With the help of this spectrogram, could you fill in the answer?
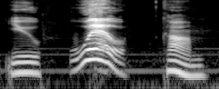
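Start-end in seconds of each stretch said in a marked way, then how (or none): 1.0-1.7 very high, shrieked, stretched-out stress on "will". Ordering him to come along: yelling the word WILL. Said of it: "She yelled out the word will".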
